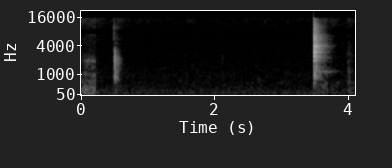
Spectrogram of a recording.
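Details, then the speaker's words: Toyota automatic transmission shift solenoid bench-tested with battery and test bulb: two short sharp clicks, stronger when the negative wire is disconnected than when connected; solenoid plunger operates and passes the test. "do you hear that big click once I took off the wire from the negative it also clicks when I connect it but not as strong as when I disconnect it"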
